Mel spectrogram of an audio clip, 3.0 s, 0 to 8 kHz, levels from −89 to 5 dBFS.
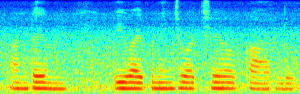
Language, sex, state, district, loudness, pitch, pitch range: Telugu, female, Andhra Pradesh, Krishna, -14 LUFS, 190 Hz, 185-195 Hz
